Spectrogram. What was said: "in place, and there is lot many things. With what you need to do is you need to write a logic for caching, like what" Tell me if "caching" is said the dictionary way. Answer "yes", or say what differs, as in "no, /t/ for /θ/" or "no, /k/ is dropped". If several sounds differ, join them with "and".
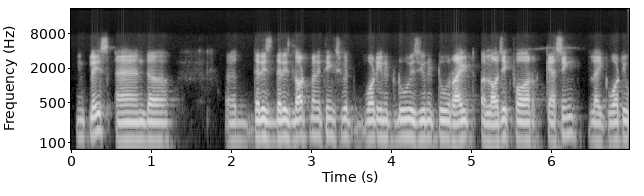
no, /s/ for /ʃ/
